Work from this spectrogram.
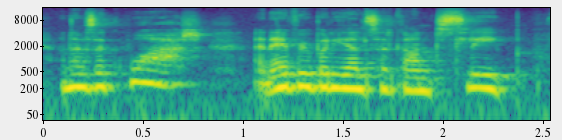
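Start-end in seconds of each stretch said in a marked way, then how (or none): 0.4-0.8 high, startled question; startled what. Retold or imitated. Answering the sailor, startled. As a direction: react in surprise.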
